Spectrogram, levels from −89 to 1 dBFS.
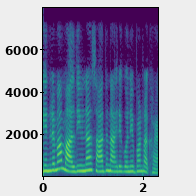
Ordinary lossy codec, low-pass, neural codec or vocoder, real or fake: none; 7.2 kHz; codec, 24 kHz, 0.9 kbps, WavTokenizer, large speech release; fake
